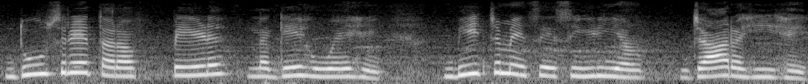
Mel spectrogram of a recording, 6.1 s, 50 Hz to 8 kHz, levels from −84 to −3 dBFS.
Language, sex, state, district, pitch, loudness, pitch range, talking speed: Hindi, female, Madhya Pradesh, Dhar, 250 Hz, -15 LUFS, 235-285 Hz, 130 wpm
